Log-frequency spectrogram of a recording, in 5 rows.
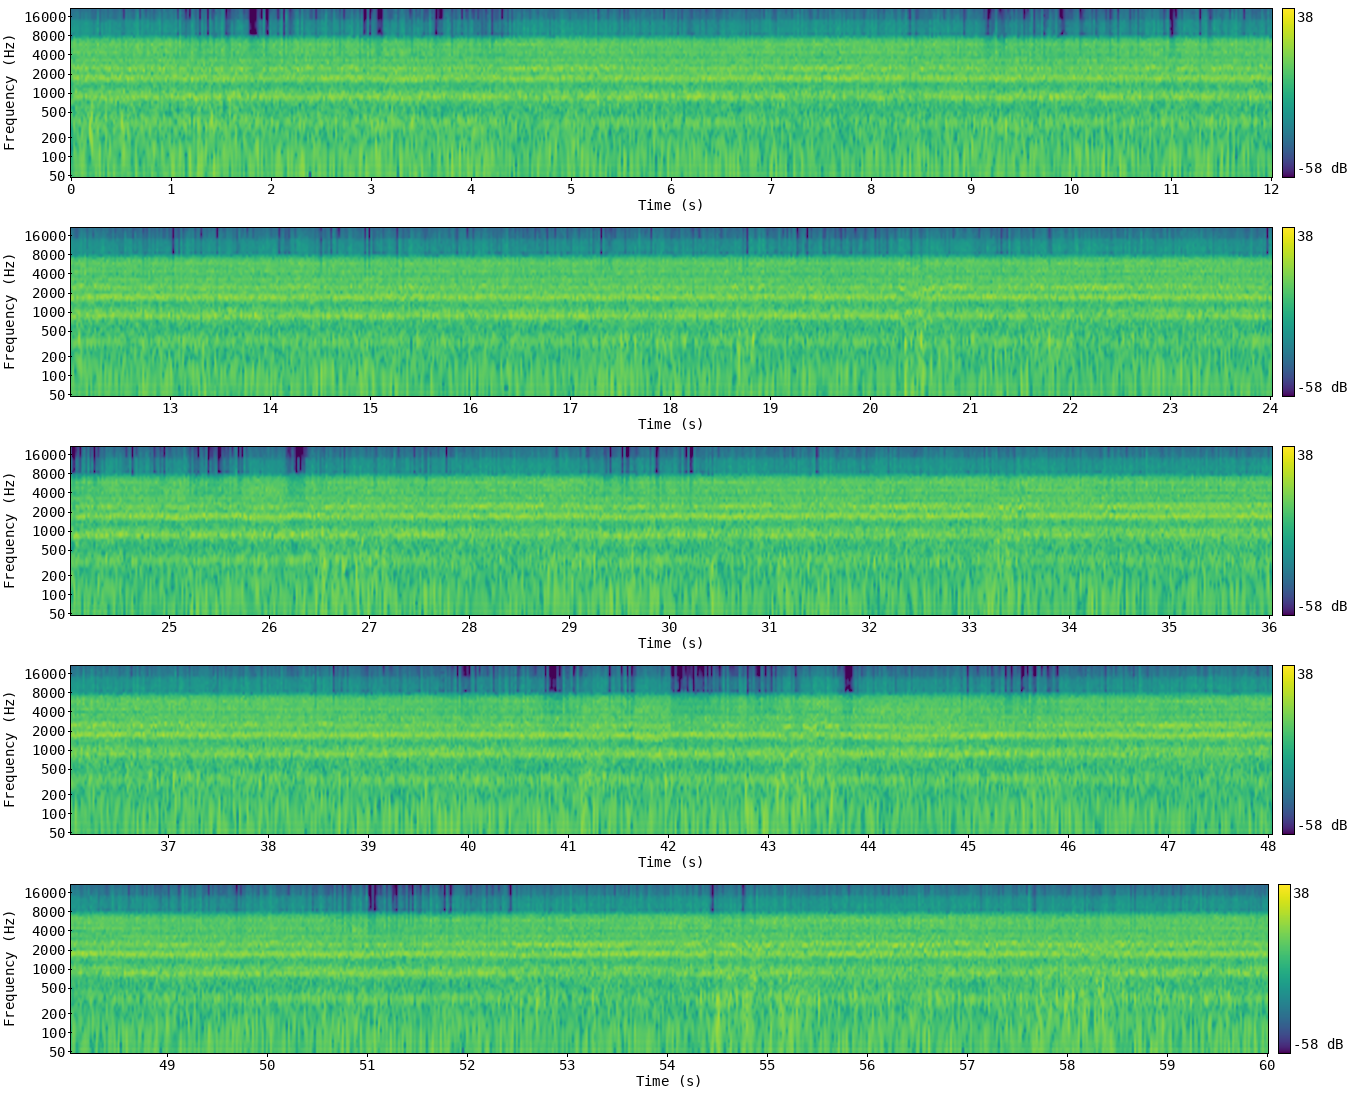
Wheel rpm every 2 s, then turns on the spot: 230, 230, 230, 230, 230, 230, 230, 230, 230, 230, 240, 230, 230, 230, 220, 230, 220, 220, 230, 230, 230, 220, 220, 220, 230, 230, 220, 230, 220, 230.
none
